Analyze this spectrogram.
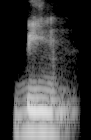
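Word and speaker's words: בִּין: Y es bin, con B grande, o B de bueno, bin. Y hay otra palabra que es ben. Igual se escribe igual, con B grande, con B de bueno, pero es ben.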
